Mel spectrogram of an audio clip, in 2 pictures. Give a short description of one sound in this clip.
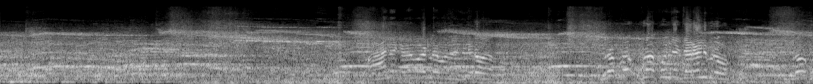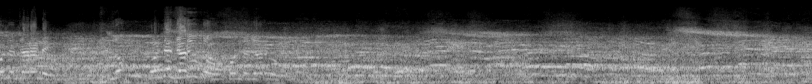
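A crowd of men talks and shouts loudly all around, close by.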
